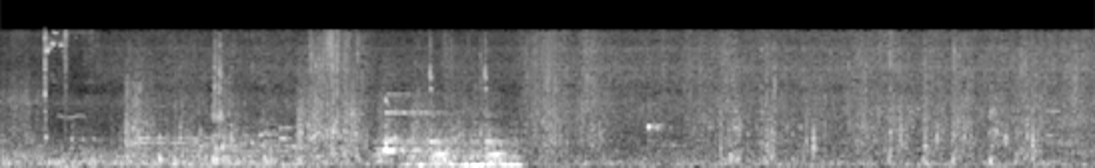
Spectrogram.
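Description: Footsteps crunch softly on dirt and wooden boards.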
